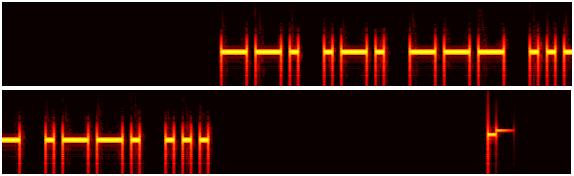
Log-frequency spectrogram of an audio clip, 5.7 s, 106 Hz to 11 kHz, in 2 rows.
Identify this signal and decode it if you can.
Morse code, heard as a keyed tone, about 28 wpm, 700 Hz. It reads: GROUPS
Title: ES:S Suffix - Top 100 Words with Base Words 28wpm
